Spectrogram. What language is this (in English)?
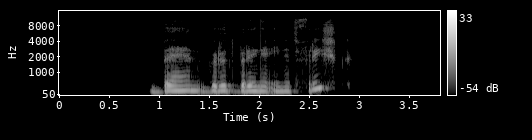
Western Frisian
